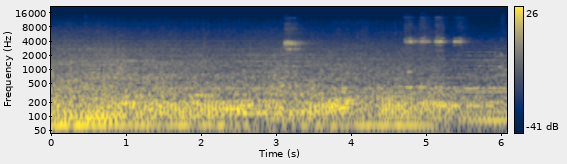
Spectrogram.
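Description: Street traffic: a steady low rumble of vehicle engines, with a few short high-pitched sounds about three seconds in and again near five seconds.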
